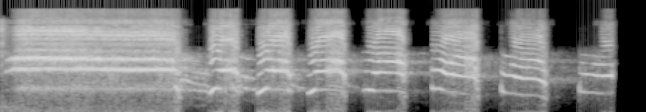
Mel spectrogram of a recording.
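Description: Donkey braying loudly and close: one long held note, then a run of about seven short, rhythmic hee-haw calls, each sliding down in pitch.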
